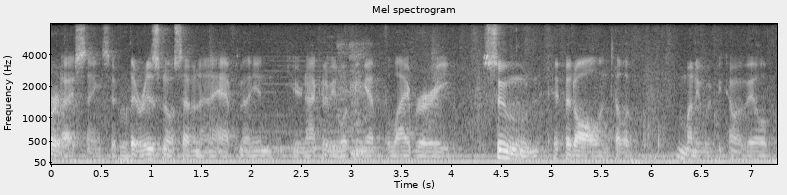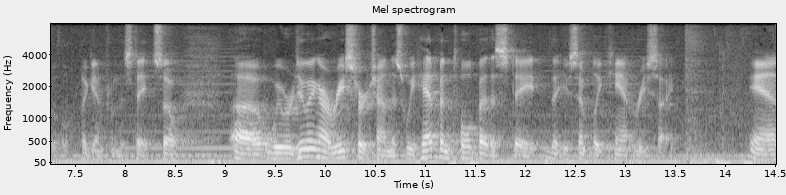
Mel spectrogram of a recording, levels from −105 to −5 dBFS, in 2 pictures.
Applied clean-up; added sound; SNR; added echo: none; Bowed string instrument; 19 dB; none.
